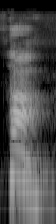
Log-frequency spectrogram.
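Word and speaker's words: ث: সামনের জিহ্বার আগাল দুই দাঁতের আগার সাথে লাগিয়ে একেবারে থা। ঠিক আছে। এই থা আপনাকে উচ্চারণ করতে হবে। থা যেভাবে আমরা বাংলা থ উচ্চারণ করে থাকি, সেভাবে থা উচ্চারিত হবে।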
